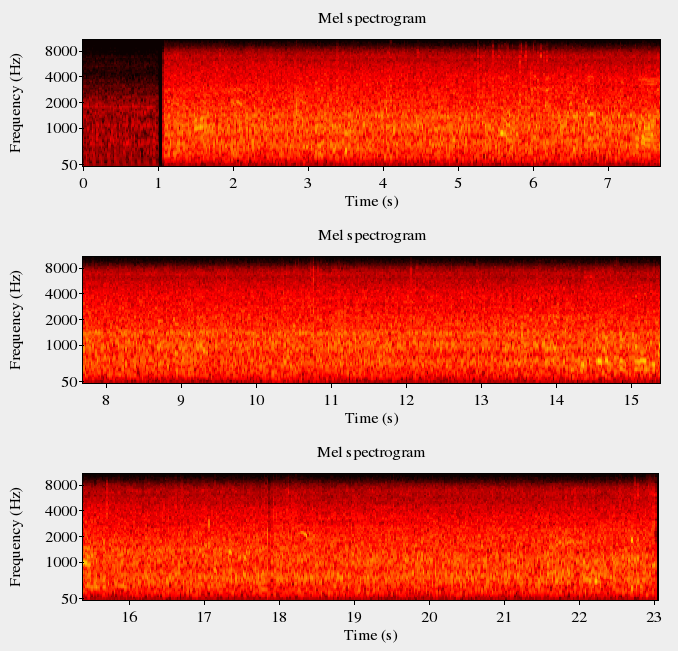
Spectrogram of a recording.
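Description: Shallow stream water rushing steadily over a rocky bed. The loud, even rush starts abruptly about a second in.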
